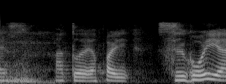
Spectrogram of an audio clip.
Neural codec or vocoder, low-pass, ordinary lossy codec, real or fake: codec, 16 kHz, 2 kbps, FunCodec, trained on Chinese and English, 25 frames a second; 7.2 kHz; none; fake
